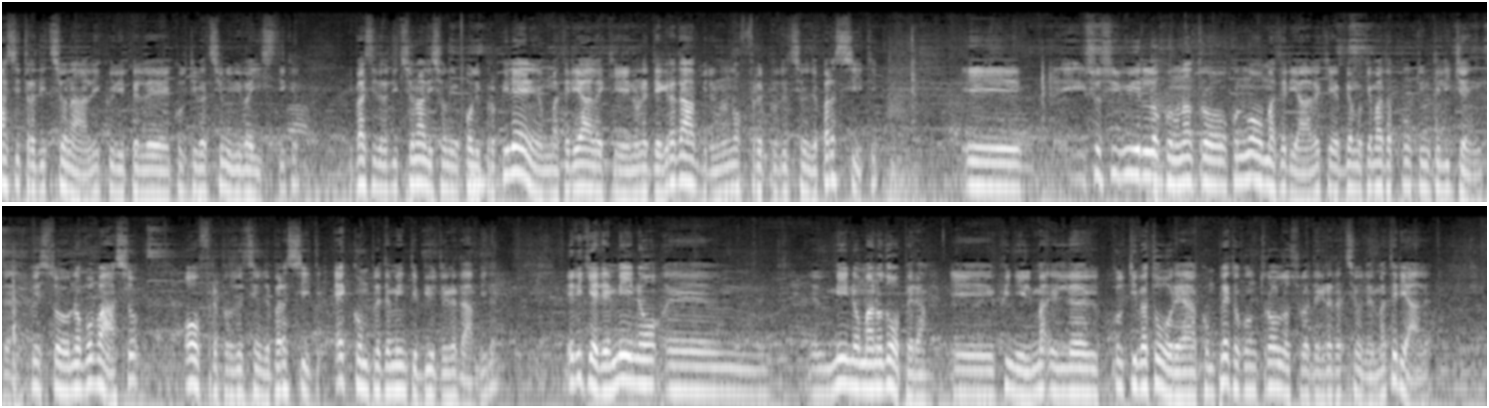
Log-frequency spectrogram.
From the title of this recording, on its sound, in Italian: Diretta Live dal PNI 2015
